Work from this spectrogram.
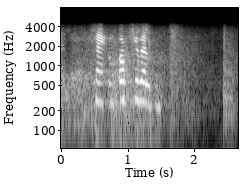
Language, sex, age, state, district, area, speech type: Punjabi, female, 18-30, Punjab, Shaheed Bhagat Singh Nagar, urban, conversation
